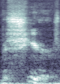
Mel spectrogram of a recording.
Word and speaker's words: Besher: fat on there is it's pronounced Bashir's my name is prance Bashir's when you go south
